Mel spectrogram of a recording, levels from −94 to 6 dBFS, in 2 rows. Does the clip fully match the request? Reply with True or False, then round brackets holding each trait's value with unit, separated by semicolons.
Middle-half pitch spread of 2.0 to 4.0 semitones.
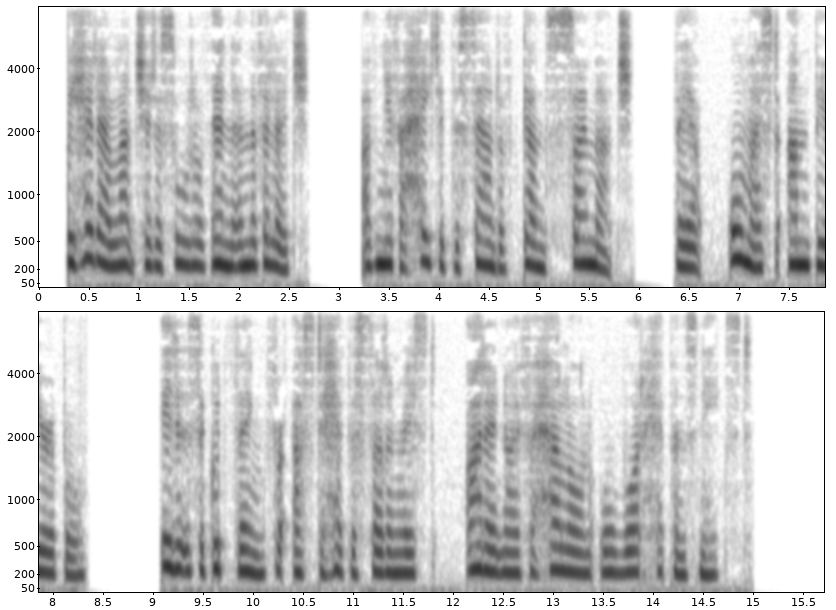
True (2.7 semitones)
